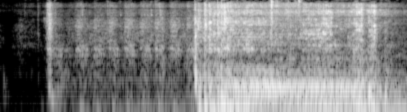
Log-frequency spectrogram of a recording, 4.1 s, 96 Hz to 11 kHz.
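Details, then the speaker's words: Subaru Justy, carbureted, true cold start at about 30°F after sitting outside two weeks in rain and snow, fresh gas, first try: the starter turns the engine over steadily but it never catches; it starts on the third try. Cranks but no start. "First try, turns over. Didn't start running. It's cold."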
